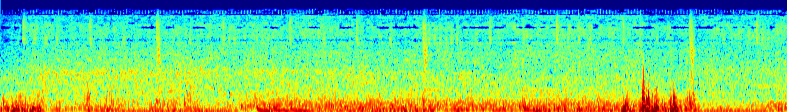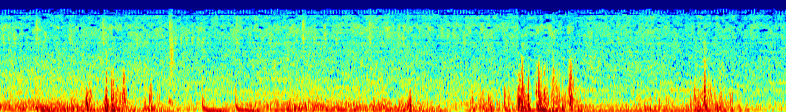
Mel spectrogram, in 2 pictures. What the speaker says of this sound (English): The footage vividly showcases the havoc unleashed by the tornado as power lines crumbled under its force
